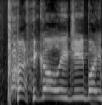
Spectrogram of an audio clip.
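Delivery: folksy Canadian. Acted. Hammed-up folksy Canadian exclamation.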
